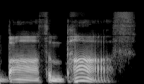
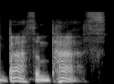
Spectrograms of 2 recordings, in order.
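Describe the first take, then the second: First: It has southern long vowels. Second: It has northern short vowels.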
